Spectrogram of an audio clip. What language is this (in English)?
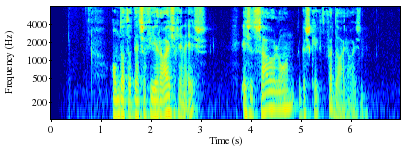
Western Frisian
